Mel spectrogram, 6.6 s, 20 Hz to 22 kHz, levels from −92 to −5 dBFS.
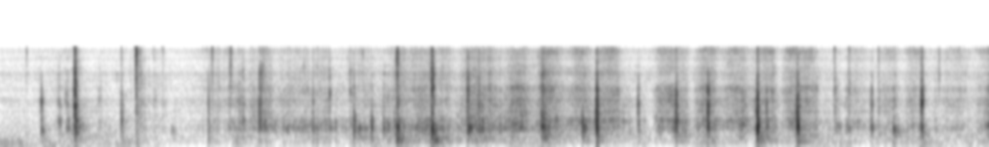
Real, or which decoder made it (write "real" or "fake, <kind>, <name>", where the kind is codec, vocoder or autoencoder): fake, codec, SNAC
